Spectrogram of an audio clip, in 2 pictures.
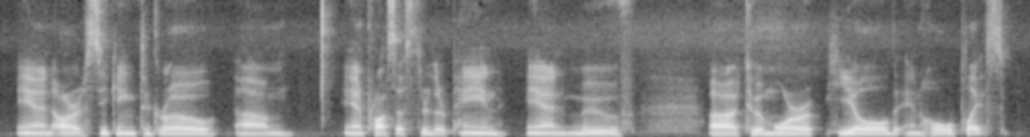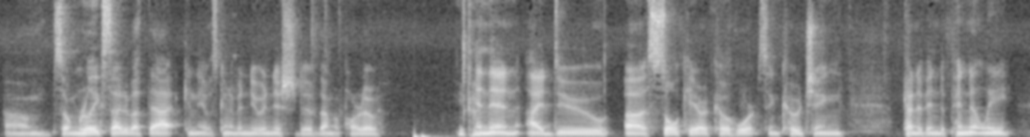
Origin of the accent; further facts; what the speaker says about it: Texas, United States; now in Miami, United States; And I grew up in Texas and I've been in Miami for almost 11 years now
